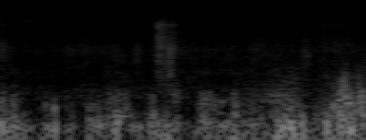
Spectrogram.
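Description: Wind buffeting the phone's microphone as a low, uneven rumble, with a short sharp click about a second in.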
